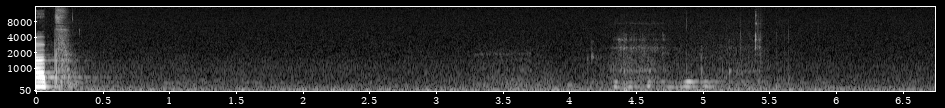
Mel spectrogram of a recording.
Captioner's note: silence in the background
